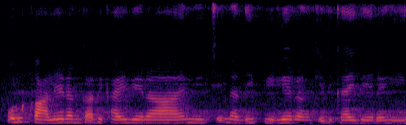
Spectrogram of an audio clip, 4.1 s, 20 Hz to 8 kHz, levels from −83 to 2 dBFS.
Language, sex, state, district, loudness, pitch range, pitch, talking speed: Hindi, female, Uttar Pradesh, Etah, -38 LUFS, 190-205 Hz, 195 Hz, 250 wpm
